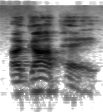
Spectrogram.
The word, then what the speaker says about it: agape: a gape love um what reminds me of agave like that's how I like you know I hear it almost I'm like aave but it's essentially the highest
